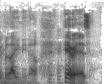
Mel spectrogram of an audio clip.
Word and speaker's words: Mullaney: I can't pronounce everything, but I know how to say Mullaney now.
